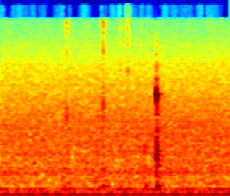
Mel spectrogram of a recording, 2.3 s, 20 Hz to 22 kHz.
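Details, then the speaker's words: Mitchell 300 spinning reel being serviced for faulty anti-reverse: single crisp click as the drag adjuster is turned back on, showing the drag clicks and locks in as it should. "when you put that back on this is the click for the the drag so make sure that you you hear that turn turn it to make sure that you lock in"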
